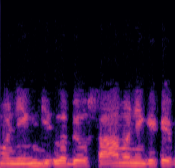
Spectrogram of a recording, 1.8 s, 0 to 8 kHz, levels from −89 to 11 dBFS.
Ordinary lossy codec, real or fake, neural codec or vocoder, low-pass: MP3, 48 kbps; real; none; 7.2 kHz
